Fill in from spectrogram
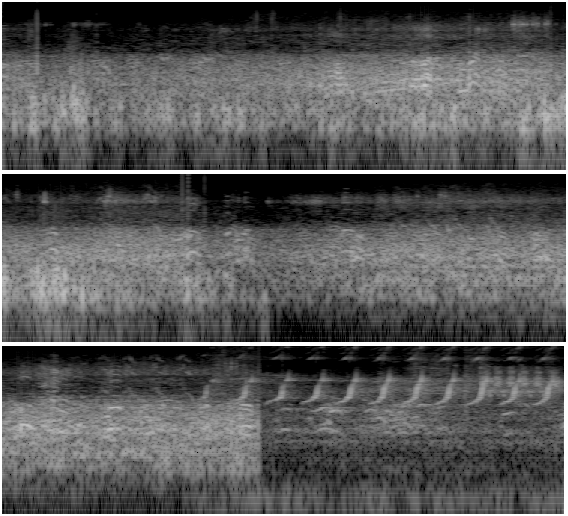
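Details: Canada Geese at Woods Edge Park keep up a thick, jumbled honking chorus for about nine seconds. Then a quick series of high, thin chirping notes takes over.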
